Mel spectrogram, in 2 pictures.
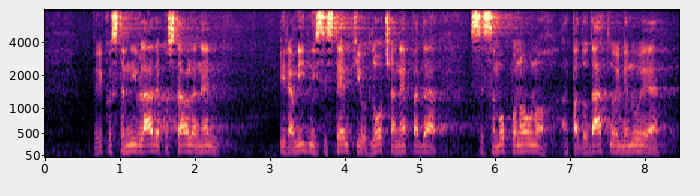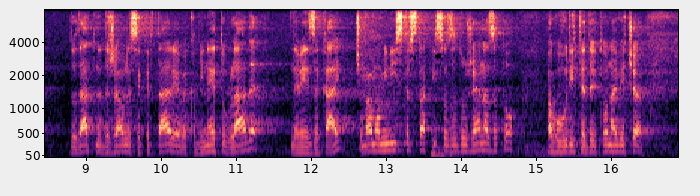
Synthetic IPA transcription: biɾeːkust̪ɾaniːʋlaːd̪ɛpɔst̪awlʲanɛn | piɾamid̪nisist̪eːmkiɔd̪loːt͡ʃanɛpad̪asɛsamoːpɔnɔwnɔa̰lpad̪ɔd̪aːt̪nɔimɛnuːjɛ | d̪̥ɔd̪aːt̪nɛd̪əɾʒaːwnɛsɛkɾɛt̪aːɾjɛʋəkabinɛːt̪uʋlaːd̪ɛ | nɛʋemzakajt͡ʃɛmaːmɔminiːst̪əɾst̪ʋakisɔzad̪ɔwʒɛːnazat̪oː | paɡɔʋɔɾiːt̪ɛd̪ajɛt̪oːnajʋeːt͡ʃja

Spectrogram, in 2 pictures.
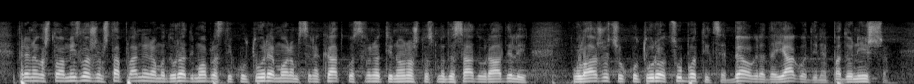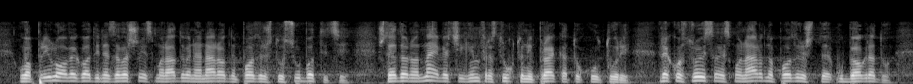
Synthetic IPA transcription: pɾeneɡoʃt̪o̞ʋamizlˠo̞ʒimʃt̪aplˠaniːɾamod̪auɾaːd̪imoblˠast̪ikulˠt̪uːɾe̞mo̞ːɾamse̞nakɾat̪̚kosʋr̩nut̪inao̞no̞ʃt̪o̞smo̞d̪osad̪auɾaːd̪iliulaːʒut͡ɕiukulˠt̪uːɾeo̞d̪subo̞t̪it̪se̞be̞o̞ɡɾad̪aijaɡo̞d̪ine̞pad̪o̞niːʃa | uapɾiːluo̞ʋe̞ɡo̞d̪ine̞zaʋr̩ʃilismoɾaːd̪o̞ʋe̞nanaːɾo̞d̪nopo̞zoiʃt̪eusubo̞t̪it̪siʃt̪o̞jed̪anod̪najʋe̞t͡ɕixinfɾast̪ɾukt̪uɾnixpɾo̞je̞kat̪aukulˠt̪uːɾi | ɾe̞ko̞nst̪ɾuisalismonaːɾod̪nopo̞zo̞ɾiʃt̪e̞ʔube̞o̞ɡɾad̪u

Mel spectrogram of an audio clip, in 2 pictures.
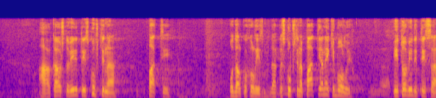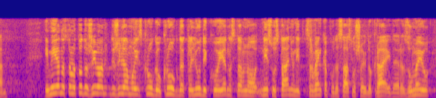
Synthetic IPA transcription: akao̞ʃt̪o̞ʋid̪it̪eiskupʃt̪ina | pat̪i | od̪alˠko̞xo̞lizmad̪akleskupʃt̪inapat̪iane̞kibo̞luju | it̪o̞ːʋid̪it̪eisaːmi | imiːjed̪nost̪aʋnot̪o̞ːd̪oʒid̪oʒiːʋʎʲaʋamo̞izkɾuːɡaukɾuːɡd̪akleʎuːd̪ikʰo̞jije̞d̪no̞st̪aʋno̞niːsuːst̪aːɲunit̪sɾ̩ʋe̞ŋkapud̪asaslˠuʃajud̪o̞kɾajaid̪ajeɾazumeju

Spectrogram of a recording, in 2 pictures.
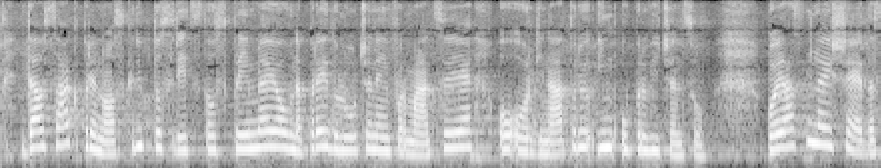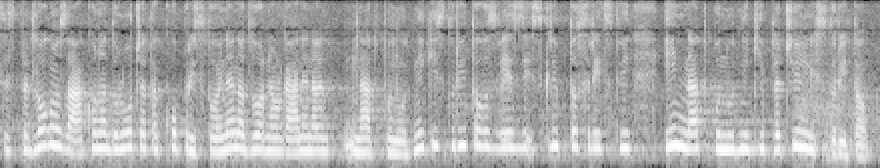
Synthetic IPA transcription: d̪awsakpɾɛnɔskɾipt̪ɔsɾet̪st̪əwspɾeːmlajɔwnapɾɛjd̪ɔloːt͡ʃɛnɛinfɔɾmaːt̪sijɛɔʔɔɾɡ̪inaːt̪ɔɾjuʔinupɾaʋit͡ʃɛnt̪su | pɔjaːsnilajɛʃɛd̪asɛspɾɛd̪loːɡɔmzaːkɔnad̪ɔloːt͡ʃat̪akoːpɾist̪oːjnɛnad̪zoɾnɛɔɾɡaːnɛnat̪pɔnud̪nikist̪ɔɾit̪ɛwzʋeːziskɾipt̪ɔsɾeːt̪st̪ʋiinːat̪pɔnud̪nikiplat͡ʃilnixst̪ɔɾit̪ɛw

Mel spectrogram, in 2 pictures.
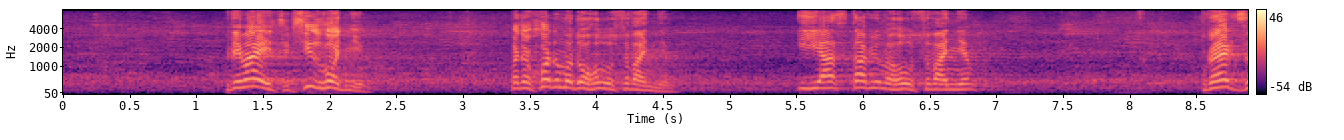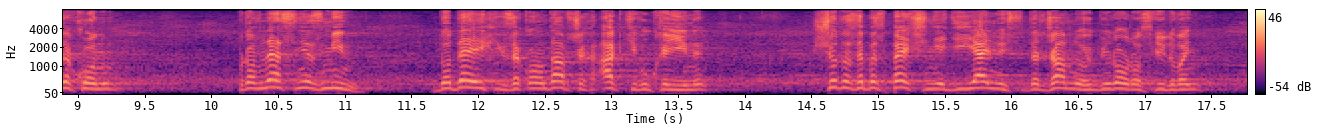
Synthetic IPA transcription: pɾʲɪjmɑjet͡sʲːɐwsʲizɦɔdʲnʲi | pe̞ɾexɔd̪ɪmɔd̪ɔɦɔlˠɔsʊʋɑnʲːɐ̰ | ijast̪ɑwjʊnɐɦɔlˠɔsʊʋɑnʲːɐ | pɾɔɛk̚t̪zɐkɔnʊ | pɾɔwnɛsenʲːɐzmʲin | d̪ɔd̪ɛjɐkʲɪɣzɐkɔnɔd̪ɑwt͡ʃɪxɑktʲiwukɾɐjinɪ | ʃt͡ʃɔd̪ɔzɐbespɛt͡ʃe̞nʲːɐdʲijalʲnʲisʲtʲid̪e̞rʒɑwnɔɦɔbʲʊɾɔɾɔsʲlʲid̪ʊʋɐnʲ

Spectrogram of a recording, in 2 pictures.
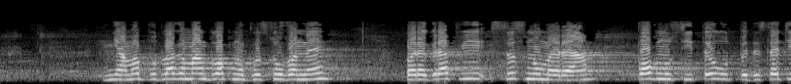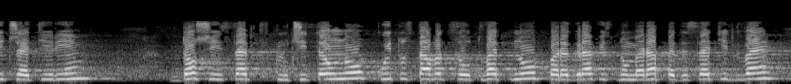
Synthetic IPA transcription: nʲaməpod̪lˠaɡəmanblˠɔknɐɡlˠɐsuvɐnɛ | pɐɾɐɡɾafisəsnomɛɾapɔvnosit̪ɛot̪̚pɛd̪ɛsɛt̪it͡ʃɛt̪iɾi | d̪ɔʃɛːsɛt̪fklʲut͡ʃit̪ɛlˠnokoit̪ʊst̪avət̪soot̪vɛt̪nopɐɾɐɡɾafisnomɛɾapɛd̪ɛsɛt̪id̪vɛ

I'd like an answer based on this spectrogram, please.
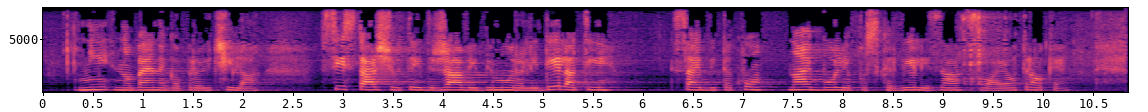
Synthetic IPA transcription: ninɔbɛːnɛɡaɔpɾaʋit͡ʃiːla | wsist̪aːɾʃiwt̪ɛjd̪əɾʒaːʋibimoːɾalid̪eːlat̪i | sajbit̪akʰoːnajboːljɛpɔskəɾbeːlizasʋɔːjɛɔt̪ɾɔːkʰɛ

